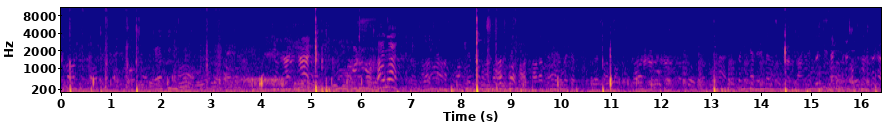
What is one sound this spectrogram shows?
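A football is kicked with sharp thuds outdoors.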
